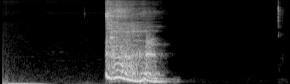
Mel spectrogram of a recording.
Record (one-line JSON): {"cough_length": "2.9 s", "cough_amplitude": 32768, "cough_signal_mean_std_ratio": 0.45, "survey_phase": "beta (2021-08-13 to 2022-03-07)", "age": "65+", "gender": "Male", "wearing_mask": "No", "symptom_none": true, "smoker_status": "Ex-smoker", "respiratory_condition_asthma": false, "respiratory_condition_other": false, "recruitment_source": "REACT", "submission_delay": "1 day", "covid_test_result": "Negative", "covid_test_method": "RT-qPCR"}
